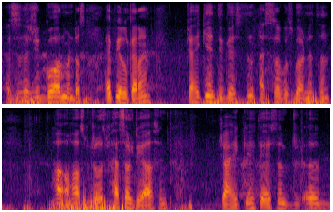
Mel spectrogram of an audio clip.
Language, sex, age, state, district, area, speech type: Kashmiri, male, 18-30, Jammu and Kashmir, Bandipora, rural, spontaneous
